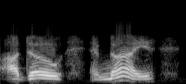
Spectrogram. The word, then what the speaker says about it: Adonai: And that first terminology, which is uh, actually we pronounce it very differently than it's spelled. It's spelled with the Hebrew letters Yud, He, Vav, and then He, uh, but we pronounce it not related at all to the letters of Ado and Nai.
